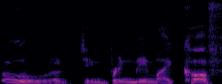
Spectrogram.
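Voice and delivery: put-on very slow, swooping, old-timey Victorian voice. Speaker describing a movie, quoting a character in an old-timey Victorian voice. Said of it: "he's talking like a Victorian, like an old timey".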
